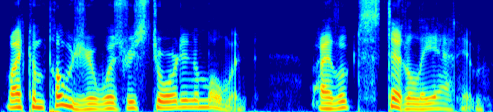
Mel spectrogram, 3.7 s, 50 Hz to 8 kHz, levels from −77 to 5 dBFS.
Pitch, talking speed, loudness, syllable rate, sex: 160 Hz, 195 wpm, -18 LUFS, 6.8 syllables/s, male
